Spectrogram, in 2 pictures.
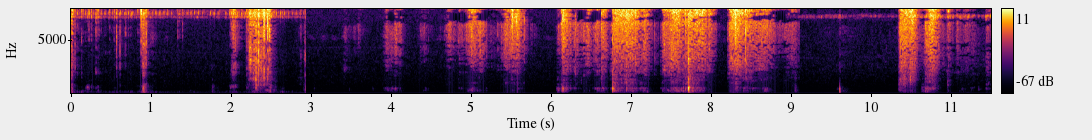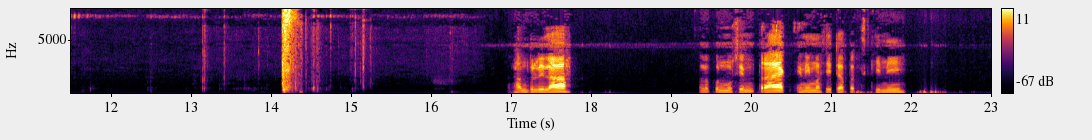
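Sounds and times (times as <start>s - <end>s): palm fronds rustling and tearing: 2.0s - 2.6s, 4.0s - 9.1s.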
